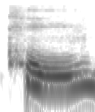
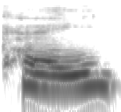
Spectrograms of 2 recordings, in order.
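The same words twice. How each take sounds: First: The vowel stays steady, a plain monophthong. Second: The vowel glides, said as a diphthong.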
